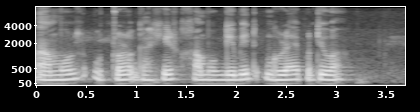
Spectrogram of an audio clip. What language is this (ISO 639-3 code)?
asm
